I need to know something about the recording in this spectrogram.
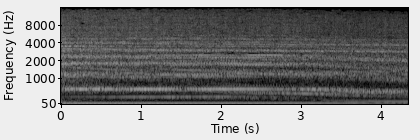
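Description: Beatless breakdown of an electronic dance track: sustained synth pad chords held and slowly fading, with a low bass note coming in near the end as the build-up to the drop.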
